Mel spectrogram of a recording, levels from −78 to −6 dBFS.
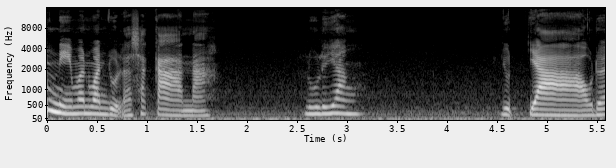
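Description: No technical faults are audible.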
